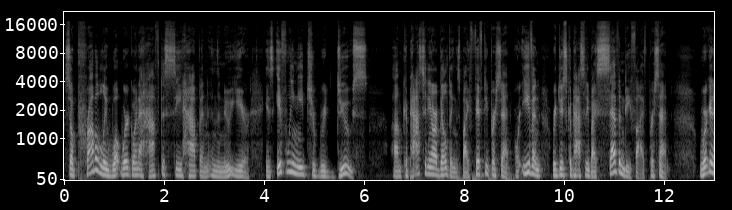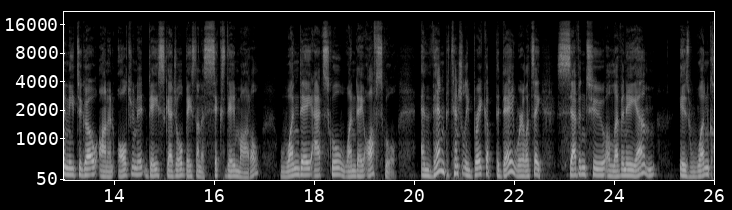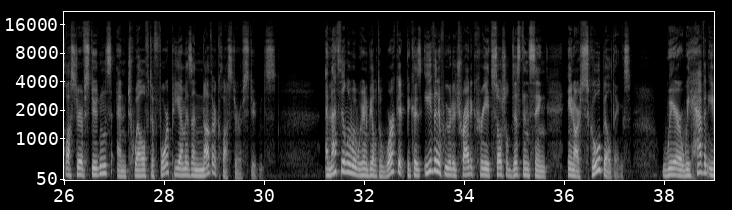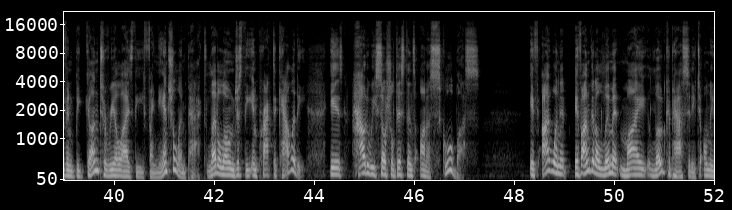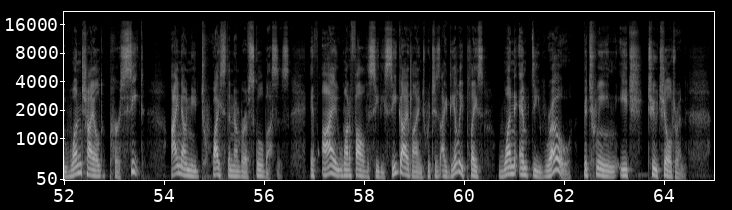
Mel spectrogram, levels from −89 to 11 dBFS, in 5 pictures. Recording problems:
none

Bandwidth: 17.5 kHz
